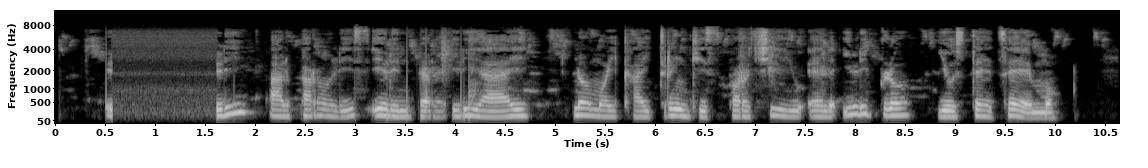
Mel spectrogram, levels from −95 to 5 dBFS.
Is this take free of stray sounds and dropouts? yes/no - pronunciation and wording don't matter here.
yes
